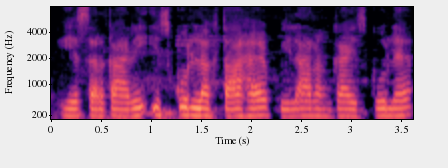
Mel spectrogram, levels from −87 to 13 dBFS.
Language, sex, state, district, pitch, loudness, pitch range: Hindi, female, Bihar, Bhagalpur, 185 Hz, -17 LUFS, 180-190 Hz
